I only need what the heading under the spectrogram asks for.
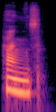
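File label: "hangs", British English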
